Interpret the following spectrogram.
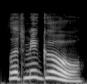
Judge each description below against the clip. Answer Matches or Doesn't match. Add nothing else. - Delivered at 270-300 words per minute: Doesn't match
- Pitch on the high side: Matches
